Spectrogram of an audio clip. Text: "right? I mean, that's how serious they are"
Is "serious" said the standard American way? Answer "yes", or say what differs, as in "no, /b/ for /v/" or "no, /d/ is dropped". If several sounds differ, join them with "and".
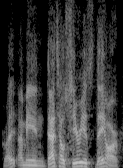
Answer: yes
